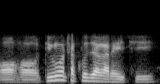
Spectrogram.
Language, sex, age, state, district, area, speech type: Odia, male, 45-60, Odisha, Nabarangpur, rural, conversation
